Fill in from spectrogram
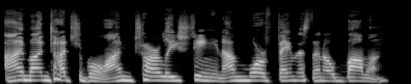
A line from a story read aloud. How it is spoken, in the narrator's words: he screamed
